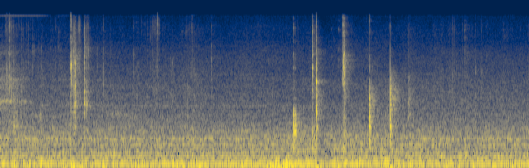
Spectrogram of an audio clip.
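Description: Light clicks and taps of small parts and tools being handled on a workbench: one about a second in, then a quick run of them between about three and a half and five seconds in, over a steady low hum.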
